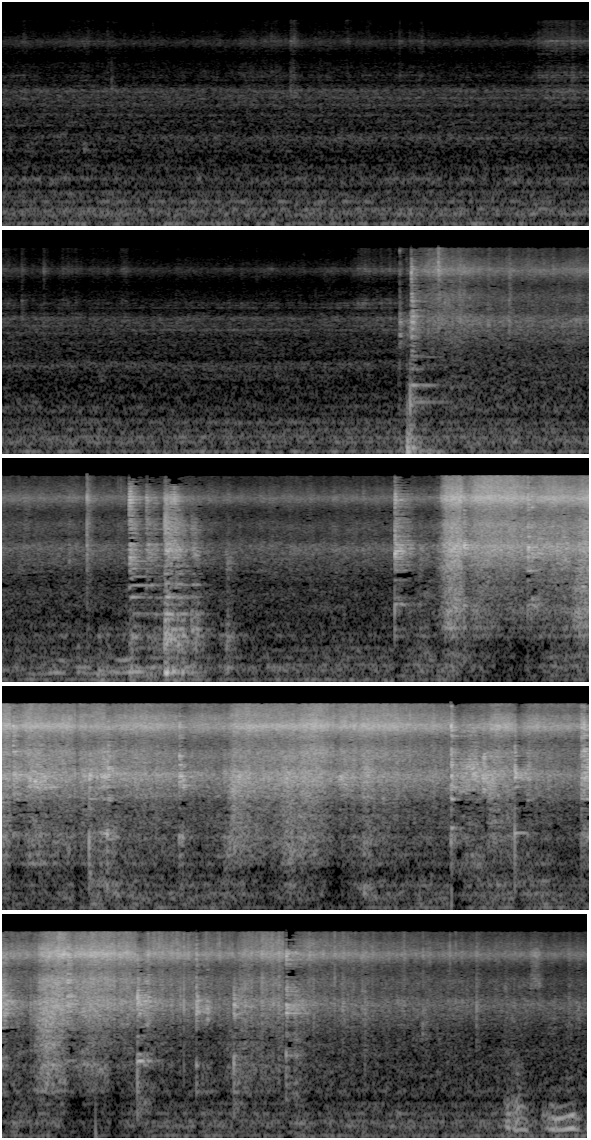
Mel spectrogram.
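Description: Minced meat cooking in a little water in a wok over a gas flame. It hisses quietly under the lid at first, then there is a knock of the lid coming off about seven seconds in. From about twelve seconds it sizzles and bubbles loudly while a metal spatula stirs and scrapes the wok.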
